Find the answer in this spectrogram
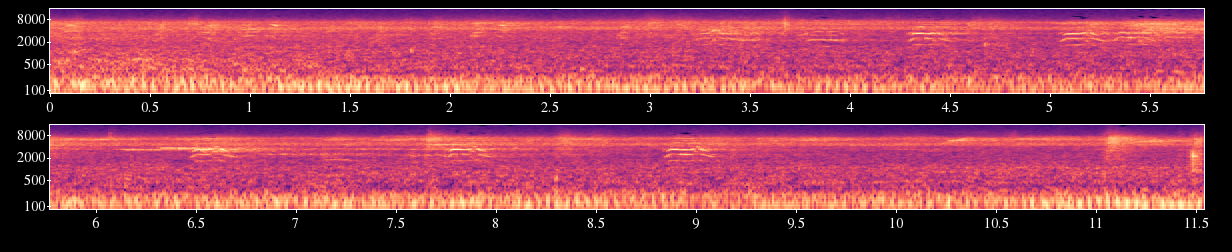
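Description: Outdoor ambience: a steady low rumble with a run of short, high bird chirps repeated through the middle.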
